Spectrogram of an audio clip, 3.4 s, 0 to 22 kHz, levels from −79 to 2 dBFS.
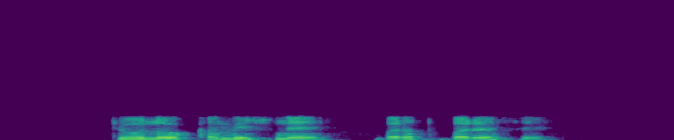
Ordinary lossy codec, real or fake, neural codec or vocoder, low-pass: Opus, 16 kbps; real; none; 3.6 kHz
